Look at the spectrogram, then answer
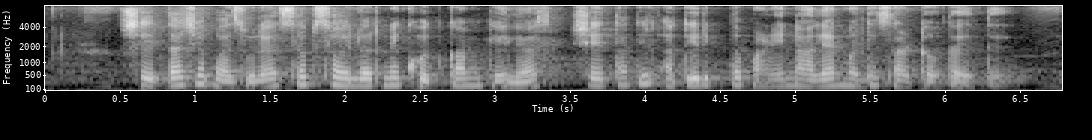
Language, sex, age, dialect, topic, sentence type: Marathi, female, 56-60, Standard Marathi, agriculture, statement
